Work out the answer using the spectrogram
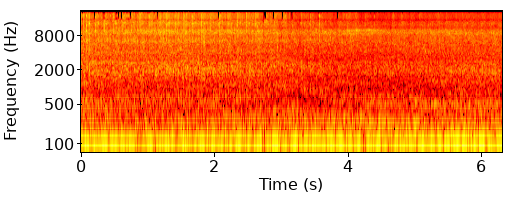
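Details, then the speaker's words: V8 idling about 900 rpm with vacuum advance hooked up (about 14° initial, 34° total). Deep, steady, even burble; the lifters are quiet, with no tick or knock and no blow-by. Normal idle. "Pretty impressed at how quiet these lifters are. Got no blow by."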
